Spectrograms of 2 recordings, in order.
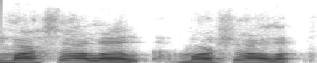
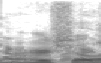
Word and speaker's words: Mahershala: Are they still going with Marshall? However you say his name. Mahershala Ali.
